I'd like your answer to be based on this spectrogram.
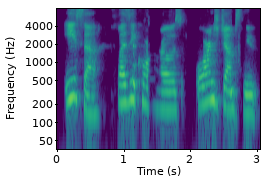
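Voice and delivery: usual speaking voice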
